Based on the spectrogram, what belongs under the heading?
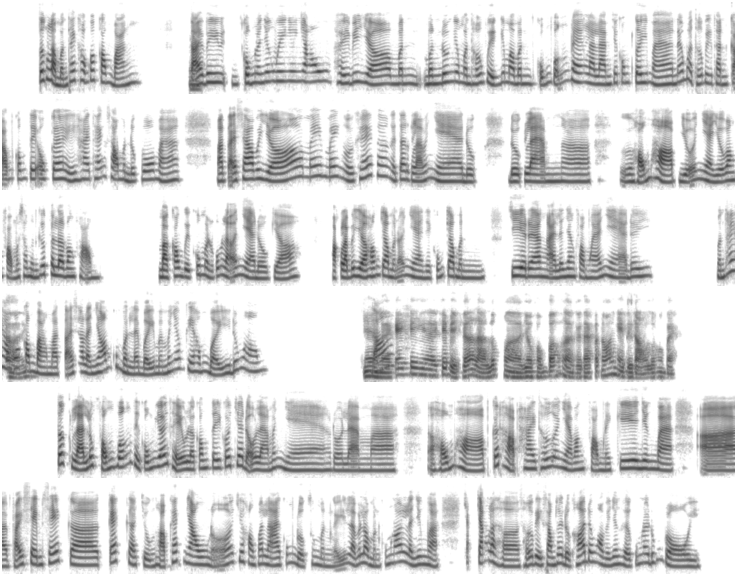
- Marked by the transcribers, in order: tapping; other background noise
- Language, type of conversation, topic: Vietnamese, advice, Làm thế nào để đàm phán các điều kiện làm việc linh hoạt?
